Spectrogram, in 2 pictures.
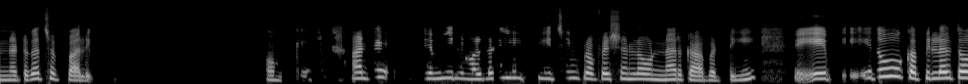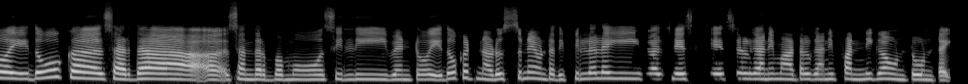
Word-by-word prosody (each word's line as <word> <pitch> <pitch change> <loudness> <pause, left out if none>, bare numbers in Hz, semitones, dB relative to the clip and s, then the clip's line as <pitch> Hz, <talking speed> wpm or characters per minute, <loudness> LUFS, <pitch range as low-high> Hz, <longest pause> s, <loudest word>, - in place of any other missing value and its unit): అన్నట్టుగా 205 +4 -3
చెప్పాలి. 250 -5 -4 1.8
ఓకే. 195 0 -17 0.5
అంటే 285 +4 -2 0.5
యాహ్! 270 - -3
మీరు 290 -2 -6
ఆల్రెడీ 265 +5 -4 0.3
టీచింగ్ 290 +2 -9
ప్రొఫెషన్‌లో 250 0 -2
ఉన్నారు 225 +1 -3
కాబట్టి, 190 0 -4 0.8
ఏప్ 265 - +1 0.4
ఏదో 345 +4 -1 0.2
ఒక 310 -5 +3
పిల్లలతో 290 +1 +3 0.3
ఏదోక 315 +7 +2 0.4
సరదా 255 0 +6 0.9
సందర్భమో, 225 -2 -1 0.3
సిల్లీ 235 -1 -4 0.2
ఈవెంటో 225 0 -3 0.2
ఏదోకటి 275 +4 -1
నడుస్తూనే 250 +5 -1
ఉంటది. 235 -2 -4
పిల్లలయి 270 +1 -1 0.2
గలి 250 -1 -1
చేసే 250 -1 +1
చేష్టలు 270 - -2
గానీ, 250 0 -1
మాటలు 245 +1 -1
గానీ 245 +1 -4
ఫన్నీ‌గా 255 +1 0
ఉంటూ 225 +1 -1
ఉంటాయి. 200 -1 -2
250 Hz, 100 wpm, -22 LUFS, 225-275 Hz, 1.8 s, సరదా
